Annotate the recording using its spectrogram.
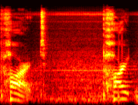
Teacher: make sure you pronounce that p with a little more air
